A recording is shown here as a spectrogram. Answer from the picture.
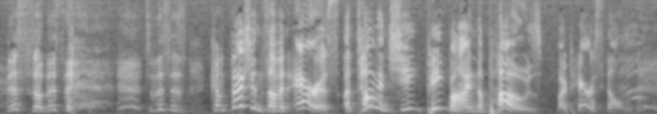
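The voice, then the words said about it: Sexy socialite heiress voice. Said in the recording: “put on my sexy voice, my sexy socialite heiress voice”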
